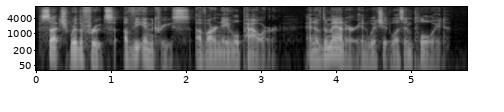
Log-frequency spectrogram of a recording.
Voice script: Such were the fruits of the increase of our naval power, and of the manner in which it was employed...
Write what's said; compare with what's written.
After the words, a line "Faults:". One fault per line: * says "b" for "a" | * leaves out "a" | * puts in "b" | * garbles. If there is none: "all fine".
Such were the fruits of the increase of our naval power, and of the manner in which it was employed...
Faults:
all fine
